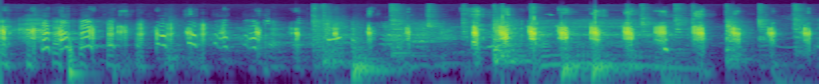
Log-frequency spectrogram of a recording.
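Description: Men laughing hard in quick repeated bursts, several voices overlapping.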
